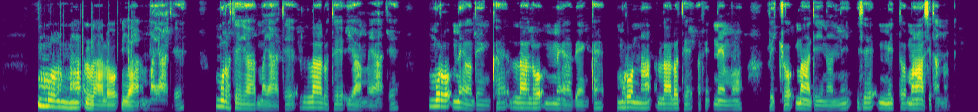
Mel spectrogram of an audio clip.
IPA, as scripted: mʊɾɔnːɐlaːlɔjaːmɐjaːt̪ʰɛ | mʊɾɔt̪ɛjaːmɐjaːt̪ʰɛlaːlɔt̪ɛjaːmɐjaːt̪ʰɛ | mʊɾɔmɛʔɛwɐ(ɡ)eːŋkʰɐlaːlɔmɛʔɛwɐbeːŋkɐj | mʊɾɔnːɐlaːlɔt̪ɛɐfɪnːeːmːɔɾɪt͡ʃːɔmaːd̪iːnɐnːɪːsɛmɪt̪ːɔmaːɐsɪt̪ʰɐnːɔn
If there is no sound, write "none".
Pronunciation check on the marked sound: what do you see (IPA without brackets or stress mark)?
b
